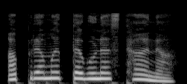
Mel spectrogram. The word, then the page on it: ಅಪ್ರಮತ್ತಗುಣಸ್ಥಾನ: apramattaguṇasthāna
